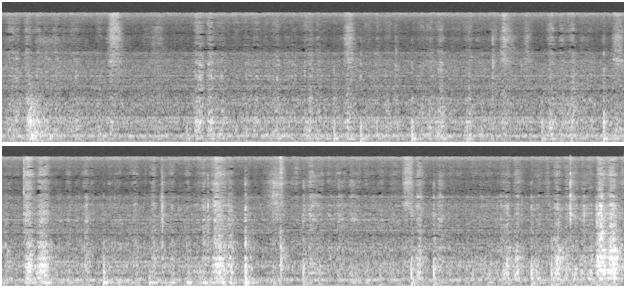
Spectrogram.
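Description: Pen writing on a sheet of paper, a run of short, irregular scratching strokes as words are written out.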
